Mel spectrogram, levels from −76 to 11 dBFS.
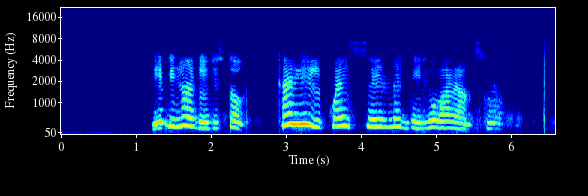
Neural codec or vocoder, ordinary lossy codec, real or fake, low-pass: codec, 16 kHz, 1 kbps, FreqCodec, smaller model; none; fake; 7.2 kHz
